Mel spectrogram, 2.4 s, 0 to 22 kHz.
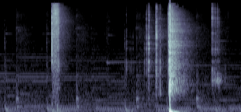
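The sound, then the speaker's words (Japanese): A 0.0% non-alcoholic beer container, classed as a carbonated drink, being opened: a short click, then a cluster of small snaps leading to a sharp, loud crack with a quick fizzing hiss, and a faint final click. No one speaks. “じゃあちょっと開けていきます。”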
